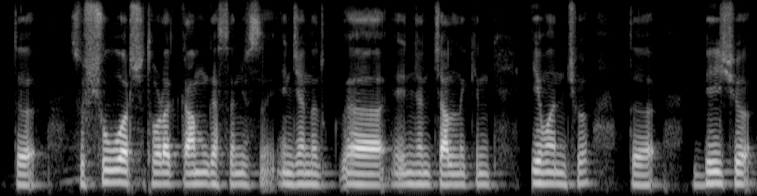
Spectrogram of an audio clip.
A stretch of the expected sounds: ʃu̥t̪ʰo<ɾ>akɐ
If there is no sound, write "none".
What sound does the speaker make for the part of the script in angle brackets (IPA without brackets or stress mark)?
ɽ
